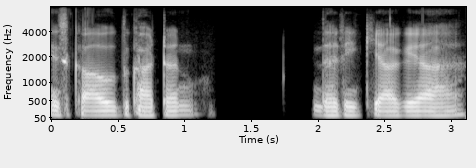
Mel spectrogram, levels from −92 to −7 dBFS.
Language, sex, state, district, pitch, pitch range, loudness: Hindi, male, Bihar, Araria, 110 Hz, 110-115 Hz, -16 LUFS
